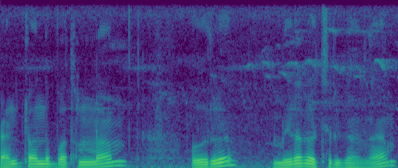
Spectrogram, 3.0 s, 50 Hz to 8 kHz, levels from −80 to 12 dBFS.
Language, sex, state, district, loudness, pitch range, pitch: Tamil, male, Tamil Nadu, Namakkal, -17 LUFS, 115-140 Hz, 130 Hz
